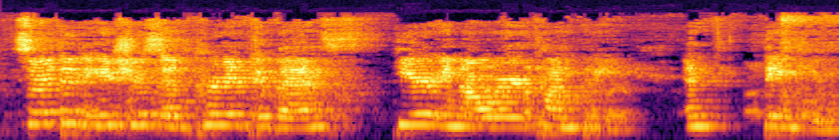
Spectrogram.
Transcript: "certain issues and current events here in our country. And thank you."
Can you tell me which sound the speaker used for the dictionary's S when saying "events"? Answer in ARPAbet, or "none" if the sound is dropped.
S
